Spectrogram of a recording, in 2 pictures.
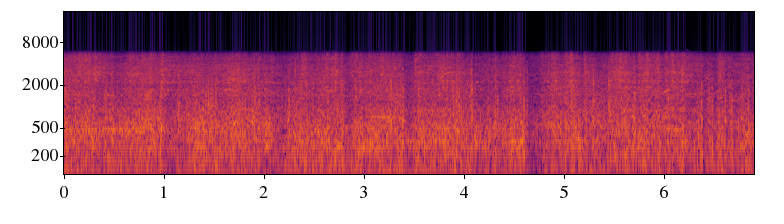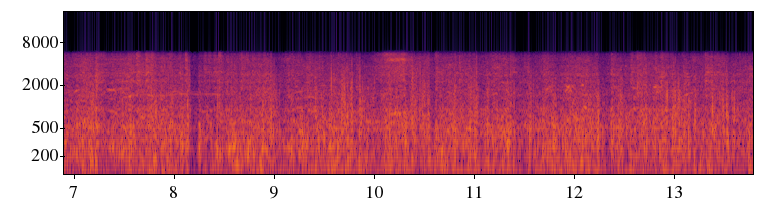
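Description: Open passenger wagon of a tourist train rolling along the track, heard from on board: steady running noise of wheels on rails with many small knocks and rattles throughout.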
